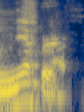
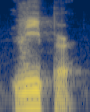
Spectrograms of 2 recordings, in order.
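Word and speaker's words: Dnipro: this this feedback is I call it Nipper but all right Kevin you want to weigh in on that what's the right pronunciation do you have a vote okay neeper okay yeah e like Irina okay all right this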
